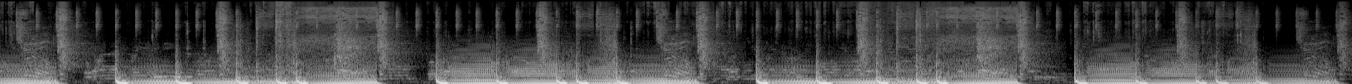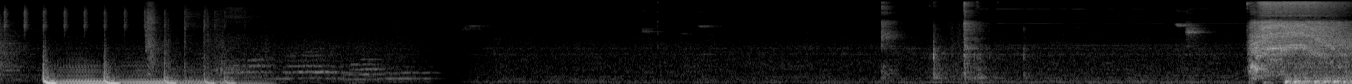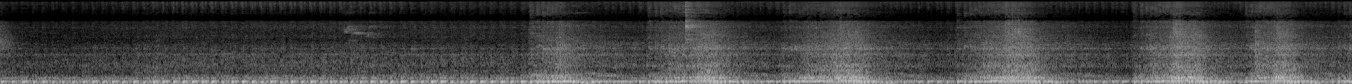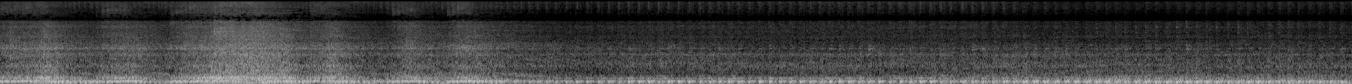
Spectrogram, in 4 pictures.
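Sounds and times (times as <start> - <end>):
scooter engine revving and idling: 0.0 - 13.4, 26.0 - 54.0.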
